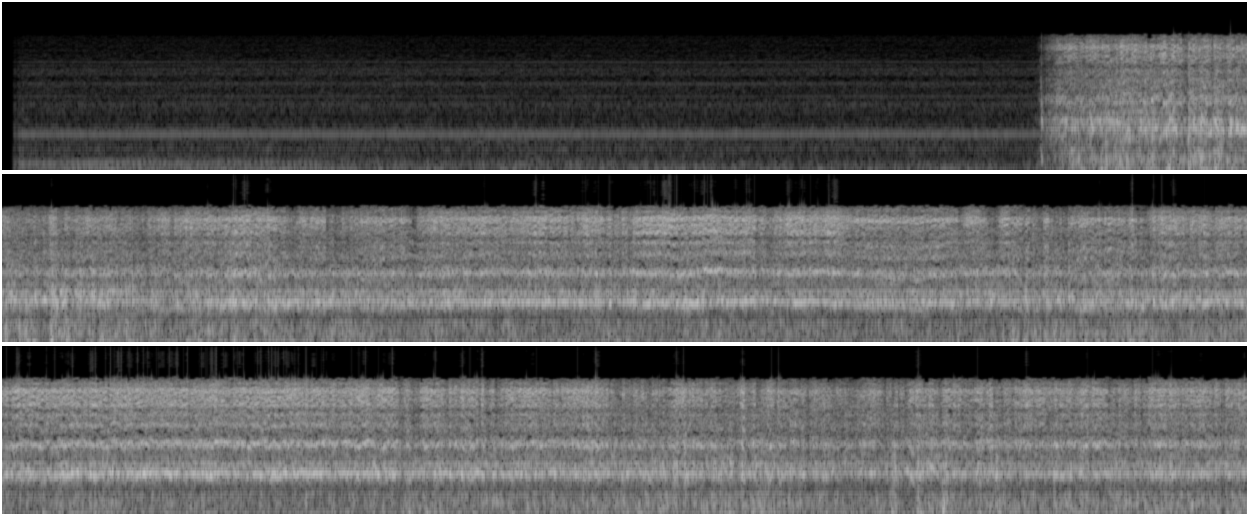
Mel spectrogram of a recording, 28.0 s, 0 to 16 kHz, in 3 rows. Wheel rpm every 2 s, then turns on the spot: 0, 0, 0, 10, 160, 200, 220, 230, 220, 220, 230, 240, 230, 230.
none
